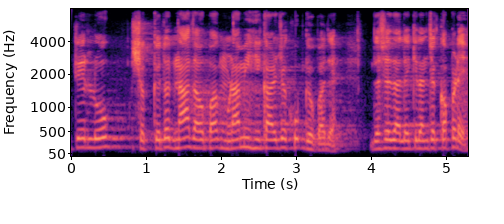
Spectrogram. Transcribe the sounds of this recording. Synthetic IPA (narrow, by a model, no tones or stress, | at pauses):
t̪elok̚ɕəkjət̪ənad͡zawpakm̤uɽ̃amiːɦiːkaɾd͡zəkʰuːp̚ɡʱewpad͡ze | d͡zəs̬ed͡zʱalek̬iːt̪jãnt͡sekəpɽe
